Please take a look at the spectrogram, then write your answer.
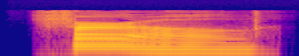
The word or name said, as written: furler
